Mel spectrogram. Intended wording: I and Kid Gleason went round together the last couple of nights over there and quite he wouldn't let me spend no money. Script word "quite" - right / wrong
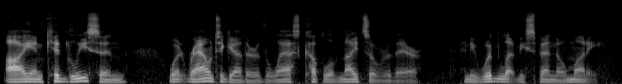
wrong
